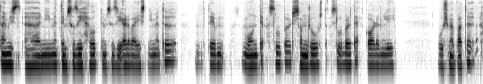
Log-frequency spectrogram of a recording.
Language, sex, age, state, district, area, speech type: Kashmiri, male, 18-30, Jammu and Kashmir, Srinagar, urban, spontaneous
